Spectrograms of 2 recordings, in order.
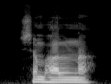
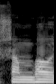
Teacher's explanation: संभालना में अनुनासिकता प्रकट होता है और संभव इसमें म का उच्चारण आता है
